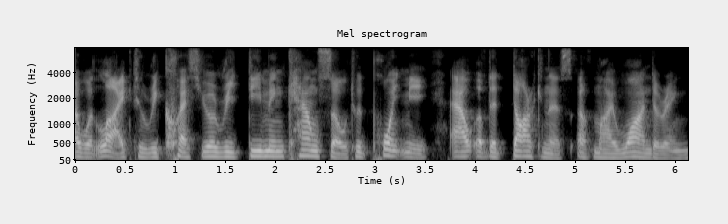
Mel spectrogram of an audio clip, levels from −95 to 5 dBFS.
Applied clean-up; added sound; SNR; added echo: none; none; none; none.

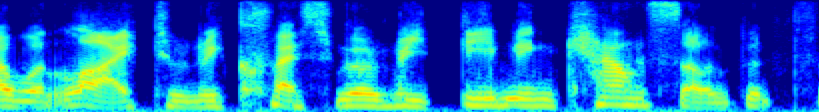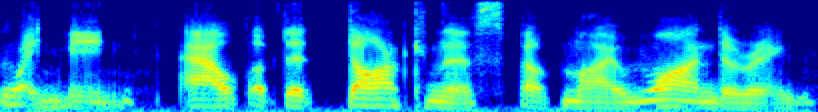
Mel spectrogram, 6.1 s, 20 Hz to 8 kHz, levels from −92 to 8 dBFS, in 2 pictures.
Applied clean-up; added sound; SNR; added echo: neural diffusion model UNIVERSE++.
